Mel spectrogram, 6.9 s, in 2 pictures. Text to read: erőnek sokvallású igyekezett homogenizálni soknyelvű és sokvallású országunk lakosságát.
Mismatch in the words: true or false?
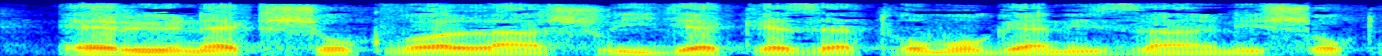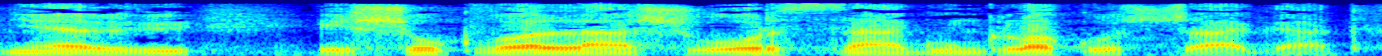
false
